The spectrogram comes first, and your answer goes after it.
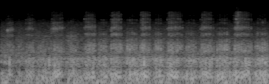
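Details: Cat purring steadily, with soft rhythmic pulses about twice a second as it breathes in and out; a continuous low rumble underneath and no other sounds.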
